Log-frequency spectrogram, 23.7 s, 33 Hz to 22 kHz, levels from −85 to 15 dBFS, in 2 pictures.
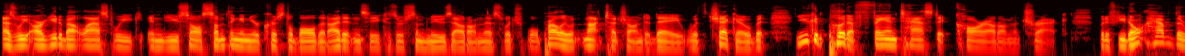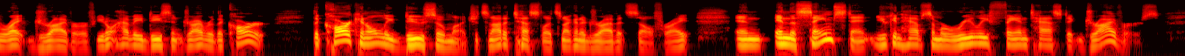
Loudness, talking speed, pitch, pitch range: -26 LUFS, 235 wpm, 115 Hz, 100-125 Hz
